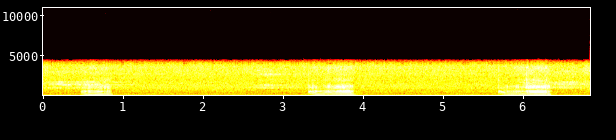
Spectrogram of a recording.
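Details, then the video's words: Sleeping bulldog snoring, three short, rough, buzzy snorts with a low throaty tone, roughly every three seconds, over a steady background hiss. "Bulldog roncando"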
